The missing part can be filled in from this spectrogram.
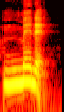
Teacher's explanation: minute 尾部的这个 t 的发音在美音之中倾向于憋掉哈，也就是在尾部这个 t 又不爆破了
